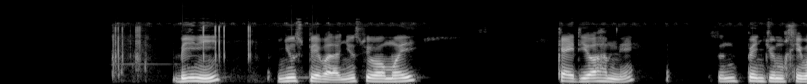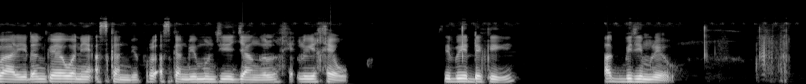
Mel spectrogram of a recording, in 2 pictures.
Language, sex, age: Wolof, male, 25-35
